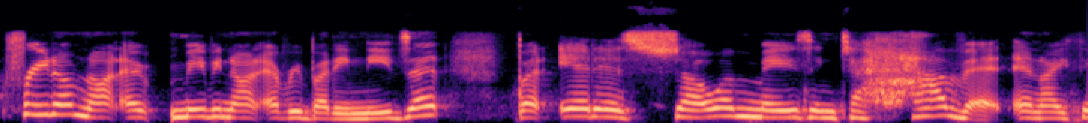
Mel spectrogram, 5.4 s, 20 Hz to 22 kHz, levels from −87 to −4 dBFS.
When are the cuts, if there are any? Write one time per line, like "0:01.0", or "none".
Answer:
none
